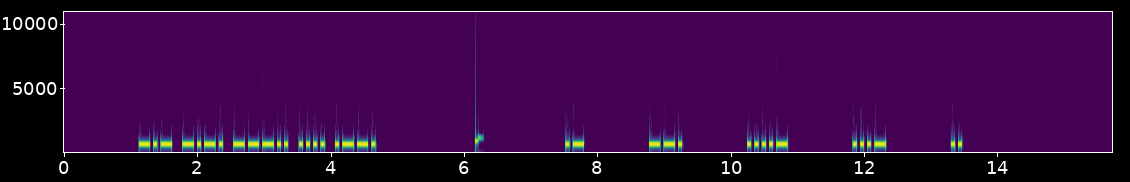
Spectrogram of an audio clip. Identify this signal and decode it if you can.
Morse code, heard as a keyed tone, about 22 wpm, spaced as for 11 wpm, 700 Hz. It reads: KC8HP AG4VI
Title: USA Call Signs - 5 Characters - 6x Character Spacing - 22wpm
